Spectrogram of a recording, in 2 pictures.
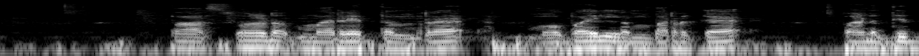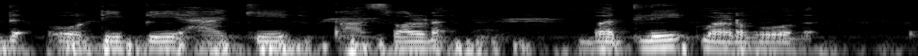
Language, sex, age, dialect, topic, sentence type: Kannada, male, 56-60, Dharwad Kannada, banking, statement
